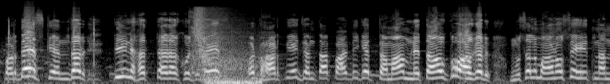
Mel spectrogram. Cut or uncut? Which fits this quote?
cut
